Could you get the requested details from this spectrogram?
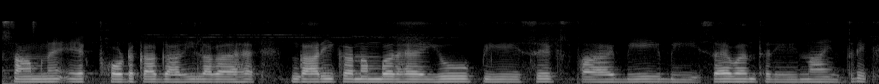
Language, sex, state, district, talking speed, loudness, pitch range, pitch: Hindi, male, Bihar, Muzaffarpur, 145 wpm, -31 LUFS, 120-125 Hz, 125 Hz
